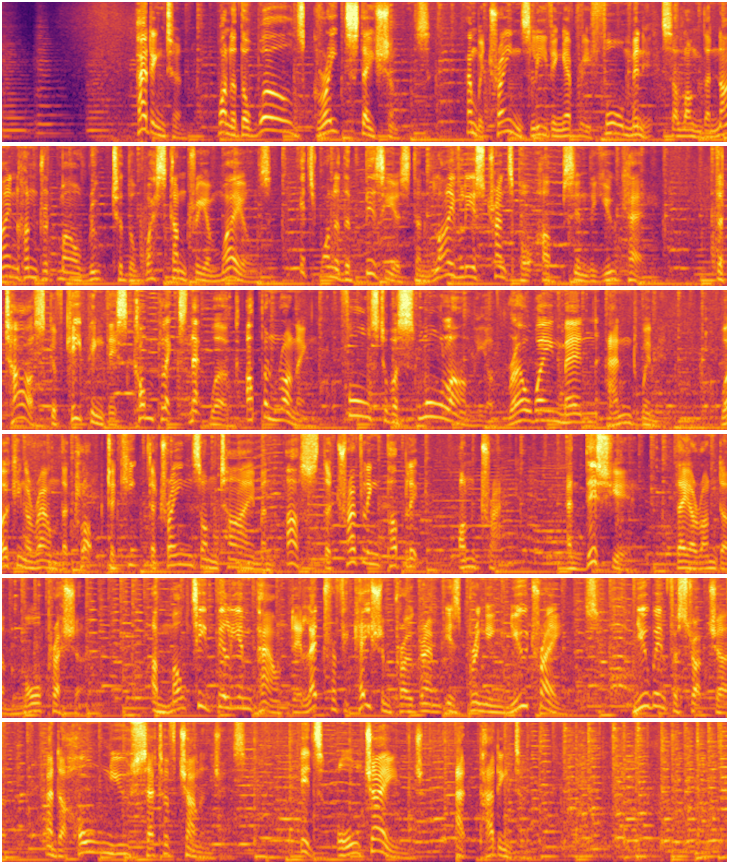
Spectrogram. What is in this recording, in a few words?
documentary, voice artist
